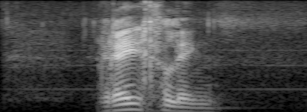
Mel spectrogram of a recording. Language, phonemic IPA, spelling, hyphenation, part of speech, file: Dutch, /ˈreɣəˌlɪŋ/, regeling, re‧ge‧ling, noun, Nl-regeling.ogg
- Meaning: arrangement, (as in practical agreement)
